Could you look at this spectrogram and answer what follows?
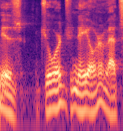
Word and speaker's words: Naylor: you folks and um my name is George nailor that's spelled n a y l o r and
